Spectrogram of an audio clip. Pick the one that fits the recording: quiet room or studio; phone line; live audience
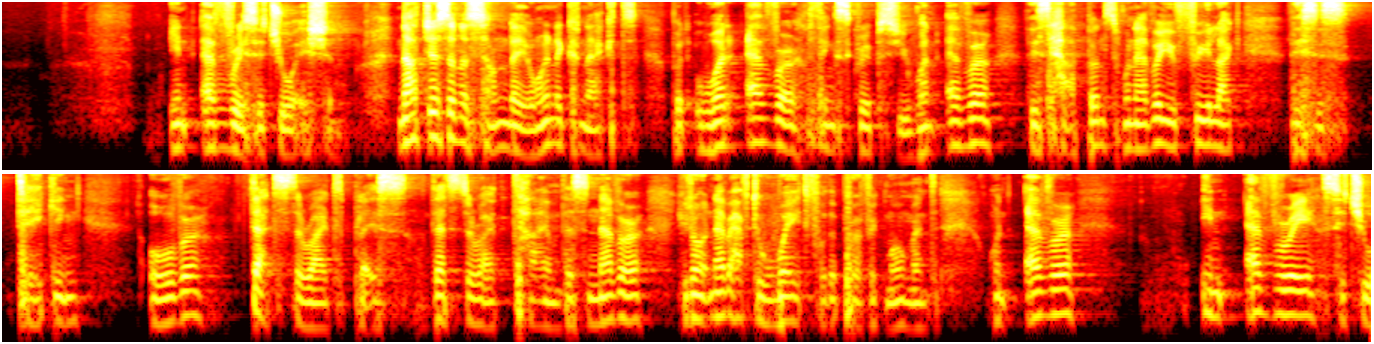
live audience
